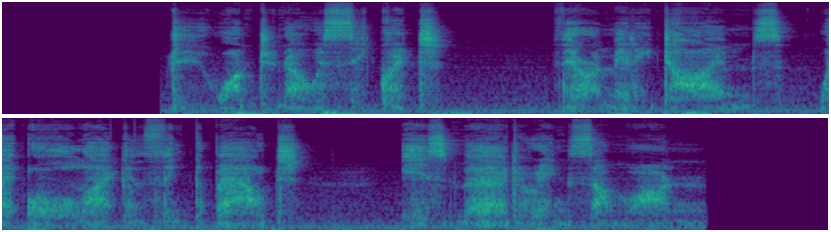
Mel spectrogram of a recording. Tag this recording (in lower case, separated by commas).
whispering, human voice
